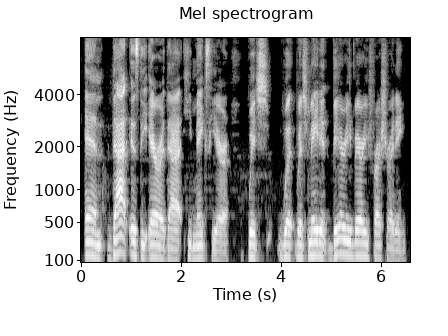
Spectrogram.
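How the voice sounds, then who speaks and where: A man hosting a live stream with casual, opinionated commentary, preaching his views, repeating phrases for emphasis and often checking in with the listener. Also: medium pitch.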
